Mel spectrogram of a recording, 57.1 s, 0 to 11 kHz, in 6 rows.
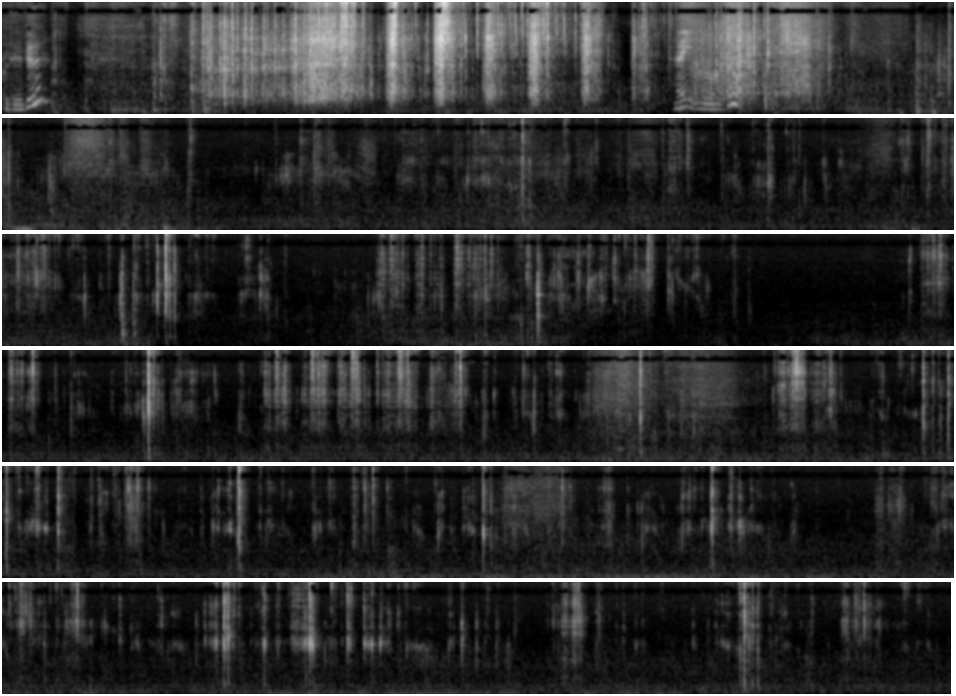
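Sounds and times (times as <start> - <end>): cat crunching dry kibble: 0.1 - 26.6, 27.8 - 57.0.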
